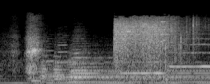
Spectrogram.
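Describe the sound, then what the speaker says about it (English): Glass shattering in a Pac-Man cartoon: a short thump, then a bright, loud crash of breaking glass that rings out and tinkles away over about a second. "we just hear like a glass breaking sound"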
